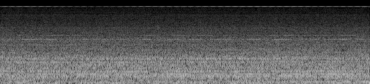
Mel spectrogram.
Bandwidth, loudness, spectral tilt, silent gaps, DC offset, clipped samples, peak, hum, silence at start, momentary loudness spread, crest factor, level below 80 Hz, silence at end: 16.5 kHz; -21 LUFS; -5 dB/octave; none; 0.2%; under 0.1%; -8 dBFS; none; 0 s; 1 LU; 12 dB; -32 dBFS; 0 s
